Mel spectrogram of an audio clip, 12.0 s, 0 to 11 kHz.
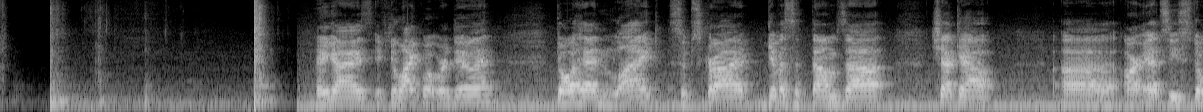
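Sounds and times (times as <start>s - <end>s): workshop handling noise: 0.0s - 2.9s
sharp impact: 2.5s - 3.0s.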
